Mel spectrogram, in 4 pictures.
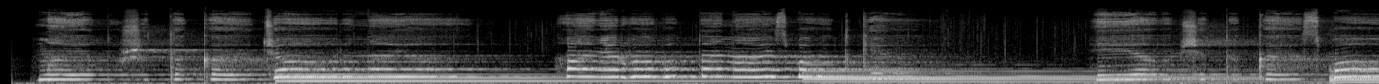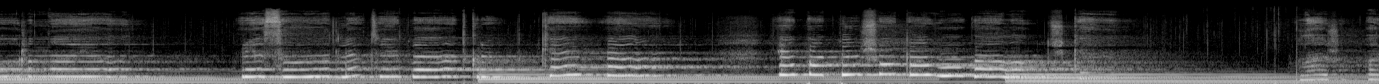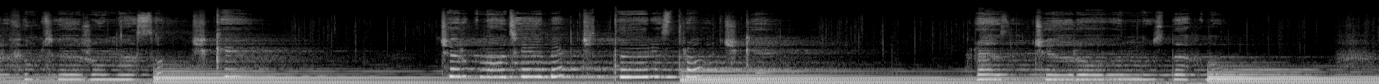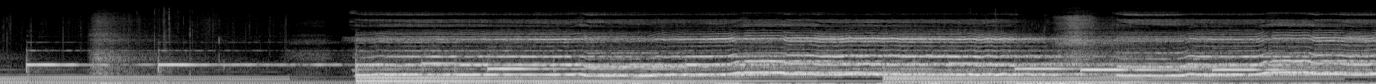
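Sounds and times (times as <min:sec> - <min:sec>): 
slowed reverb music: 0:00.2 - 0:55.1.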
